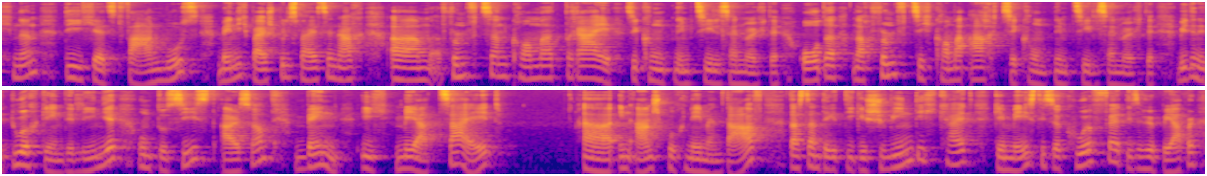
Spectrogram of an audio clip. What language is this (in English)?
German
